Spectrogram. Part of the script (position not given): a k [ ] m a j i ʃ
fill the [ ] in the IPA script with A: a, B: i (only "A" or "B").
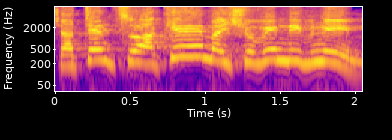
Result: B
